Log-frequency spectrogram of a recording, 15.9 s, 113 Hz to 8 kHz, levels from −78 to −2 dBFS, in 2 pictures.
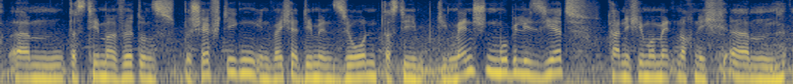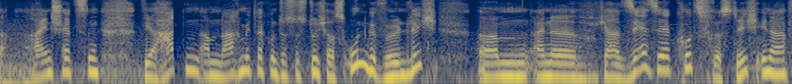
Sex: male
